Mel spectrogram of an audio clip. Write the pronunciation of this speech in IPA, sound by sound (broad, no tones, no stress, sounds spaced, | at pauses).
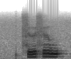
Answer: t͡s ɘ s ɘ w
